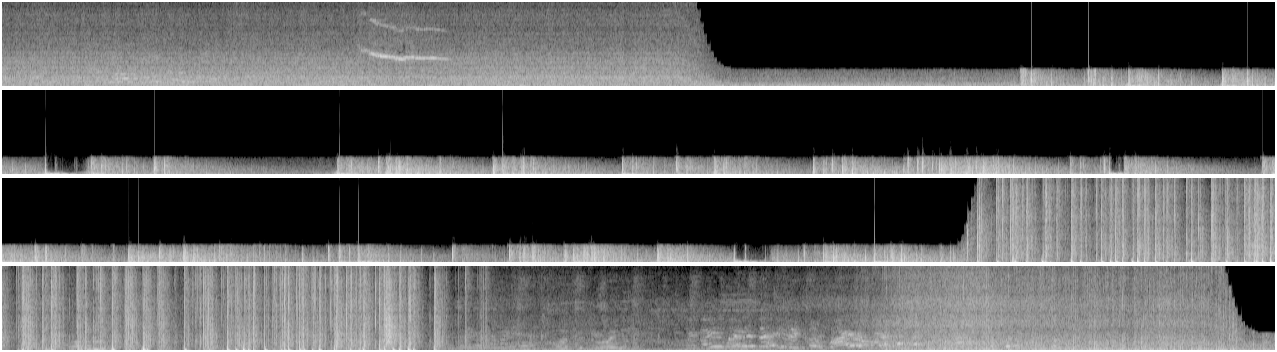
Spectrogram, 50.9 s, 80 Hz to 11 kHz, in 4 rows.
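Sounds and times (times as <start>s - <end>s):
firecracker crackling pops: 0.0s - 7.1s, 10.2s - 43.9s, 46.8s - 50.9s
fireworks bangs: 0.0s - 7.2s, 10.1s - 50.9s.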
